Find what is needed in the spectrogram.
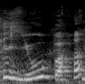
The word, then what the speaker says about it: Juber: Also entweder ihr schreibt uns eine E-Mail unter blog at, wird es Jabba ausgesprochen oder Juba? – Juba.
